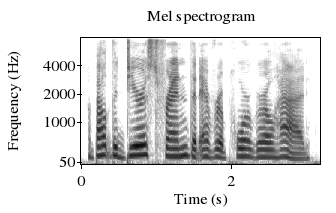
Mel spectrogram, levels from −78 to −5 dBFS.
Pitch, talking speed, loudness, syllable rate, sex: 175 Hz, 190 wpm, -17 LUFS, 4.8 syllables/s, female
